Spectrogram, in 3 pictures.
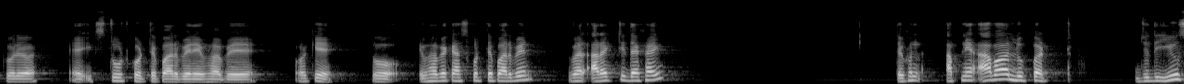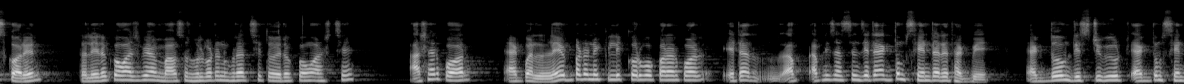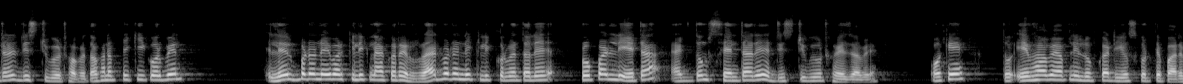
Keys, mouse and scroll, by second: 2.9 e, 5.2-5.8 scroll up 1, 6.7 ctrl+z, 7.0 ctrl+z, 7.4 ctrl+z, 7.8 ctrl+z, 8.0 ctrl+z, 9.0 ctrl+z, 10.3-12.6 middle drag, 12.6 ctrl+r, 30.3-35.2 middle drag, 35.2 click.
